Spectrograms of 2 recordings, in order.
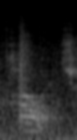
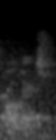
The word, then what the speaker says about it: Polich: going to have college how do you say your name polish okay and uh he's gonna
